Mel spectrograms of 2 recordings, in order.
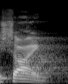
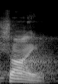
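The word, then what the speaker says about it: sinh: It is pronounced in Alexandria University to be shine.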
